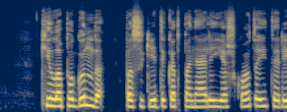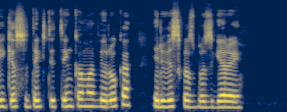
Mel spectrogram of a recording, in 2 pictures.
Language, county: Lithuanian, Kaunas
